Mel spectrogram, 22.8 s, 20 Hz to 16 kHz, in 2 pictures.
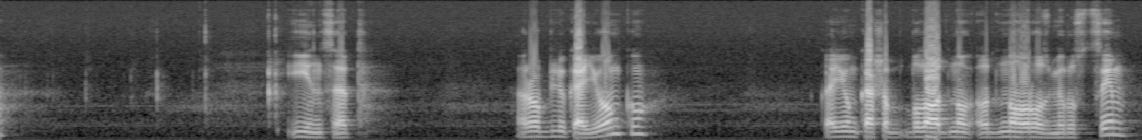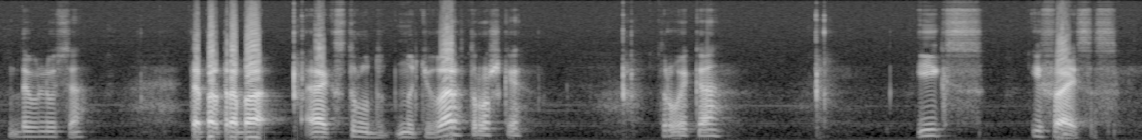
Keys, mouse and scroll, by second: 14.4 e, 17.7 3, 19.6 x.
